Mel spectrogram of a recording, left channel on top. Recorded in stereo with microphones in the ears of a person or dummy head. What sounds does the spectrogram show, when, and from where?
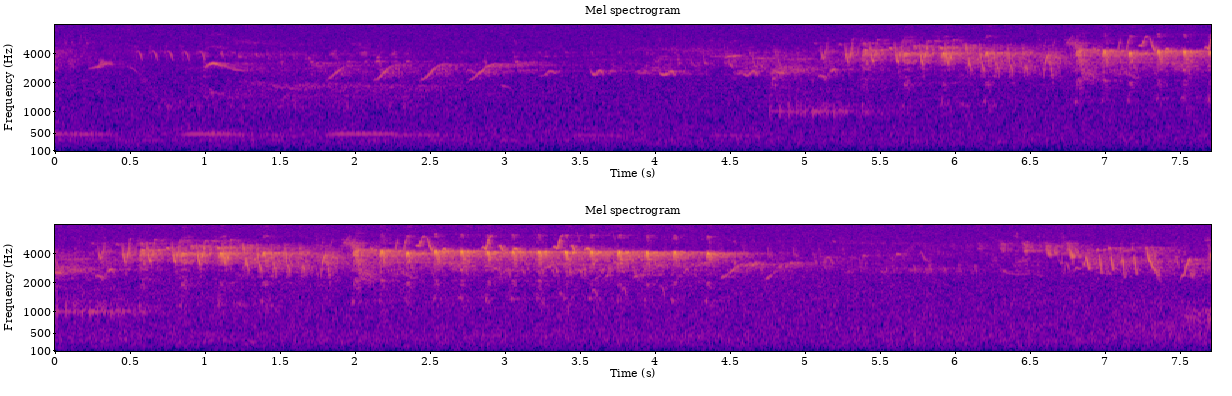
Only background noise.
